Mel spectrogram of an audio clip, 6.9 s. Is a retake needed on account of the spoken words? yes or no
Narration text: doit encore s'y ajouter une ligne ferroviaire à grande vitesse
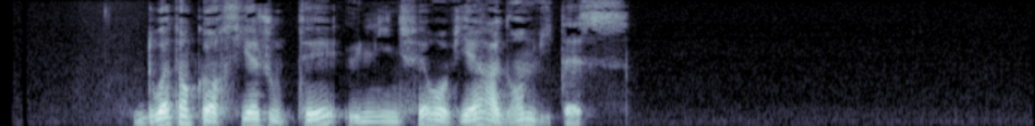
no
